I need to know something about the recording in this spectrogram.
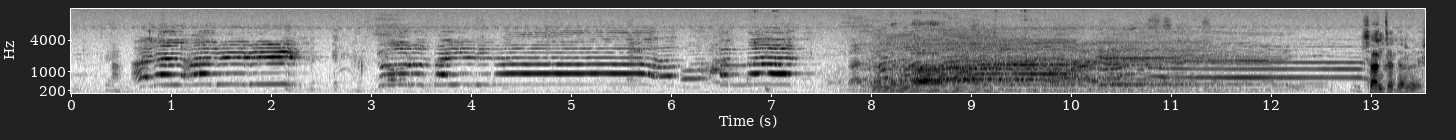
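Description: A man chants in long, held sung tones through a microphone.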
